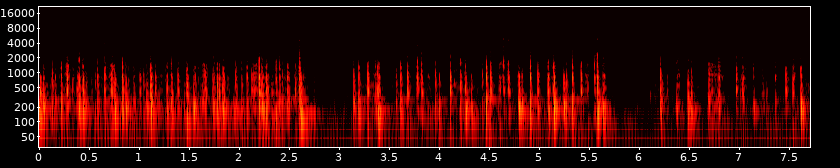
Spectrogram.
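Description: Fingertips rub and squeeze the small, solid, white soft silicone ear of a 3Dio binaural microphone. The result is a dense run of close, muffled, low scratchy rustles and soft thumps with no bright top end. The rubbing pauses briefly around the three- and six-second marks.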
